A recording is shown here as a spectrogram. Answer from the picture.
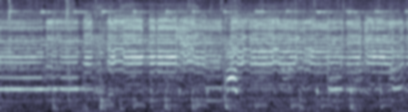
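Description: Traditional Muay Thai ring music (sarama): a reedy Thai oboe (pi chawa) holds and bends its notes over a quick, steady beat of hand drums.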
